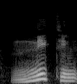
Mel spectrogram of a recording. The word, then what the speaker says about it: knitting: Knitting a scarf，注意这个 k 不发音，直接就是 knitting。knit 是什么意思啊？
